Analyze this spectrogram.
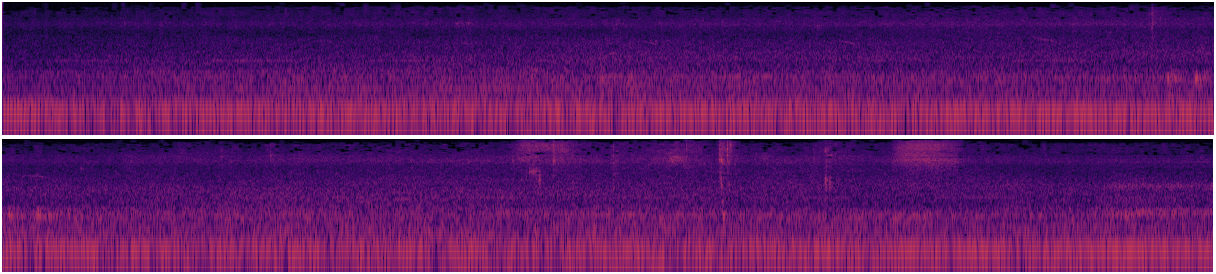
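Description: A steady low mechanical rumble with a constant low hum, as of an engine running, unbroken throughout.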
